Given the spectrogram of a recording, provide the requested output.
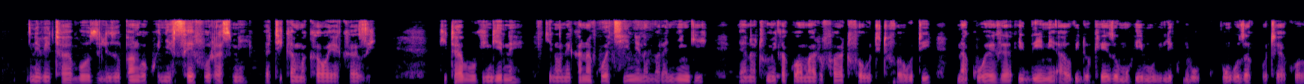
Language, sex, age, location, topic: Swahili, male, 18-24, Kisumu, education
